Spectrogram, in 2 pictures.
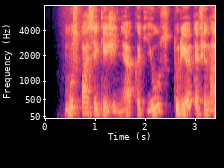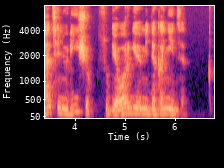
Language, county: Lithuanian, Vilnius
